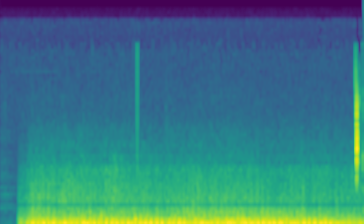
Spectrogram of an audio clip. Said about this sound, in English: A helicopter crew was tasked with the delicate challenge of transporting and helping to install a large-scale LED sign on the roof of a building on the corner of West Georgia and Thurlow Streets.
